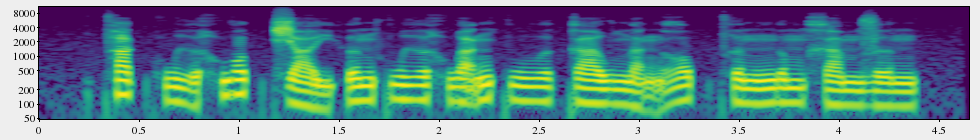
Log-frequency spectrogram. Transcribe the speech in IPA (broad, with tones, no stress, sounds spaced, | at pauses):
t̪ʰ a˦˥ k̚ h w ɨ˧˩ ə̯ h w ɔ˦˥ t̚ t͡ɕ aː˧˩ j ʔ ə˧ n k w ɨ˧ ə̯ h w a̰˧˥ ŋ k w u˧ ə̯ k a˧ w n a̰˧˨ ŋ ɣ ɔ˦˥ p̚ t̪ʰ ə˧ n ŋ ə˧ m x a˧ m z ə˧ n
